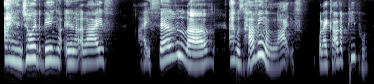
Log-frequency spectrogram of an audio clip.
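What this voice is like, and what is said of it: Rwandan-accented English. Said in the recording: “people hear my accent, they say, hey, where are you from? And I say, Rwanda.”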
